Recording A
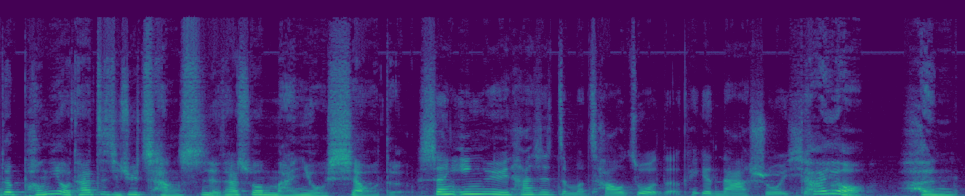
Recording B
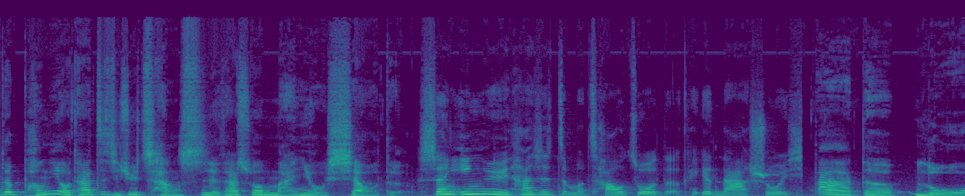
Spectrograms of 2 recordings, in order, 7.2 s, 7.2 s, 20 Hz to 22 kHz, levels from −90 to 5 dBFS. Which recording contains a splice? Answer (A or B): B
